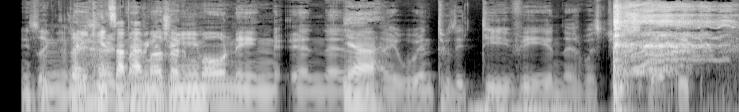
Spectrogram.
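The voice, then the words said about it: Put-on Turkish accent in English. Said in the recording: “That was a really good Turkish accent, but in English.”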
